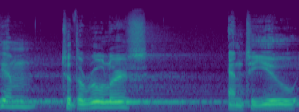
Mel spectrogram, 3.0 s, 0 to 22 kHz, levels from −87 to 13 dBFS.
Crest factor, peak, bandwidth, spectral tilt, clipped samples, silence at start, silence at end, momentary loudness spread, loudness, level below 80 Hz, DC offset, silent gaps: 18 dB; -12 dBFS; 14.5 kHz; -4.5 dB/octave; under 0.1%; 0 s; 0 s; 20 LU; -29 LUFS; -72 dBFS; under 0.1%; none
